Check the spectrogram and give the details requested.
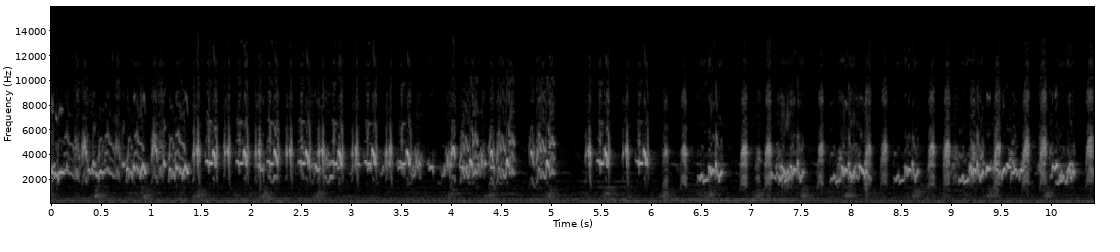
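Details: Dense, nonstop chattering song of a wild sooty-headed bulbul pressing a rival: rapid bright chirps and bubbly slurred notes pouring out for seconds, with brief pauses, faint low hum beneath.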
